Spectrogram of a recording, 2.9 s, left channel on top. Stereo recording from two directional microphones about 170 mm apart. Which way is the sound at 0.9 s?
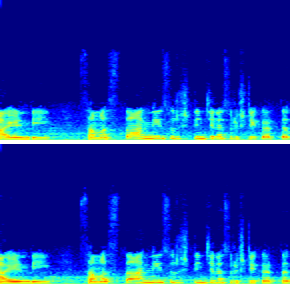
15° left (ahead or behind).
